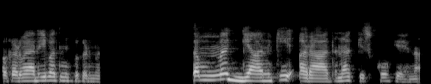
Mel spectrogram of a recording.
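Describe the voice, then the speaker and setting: A man's voice: on the high side, normal speed, dry recording. Brief: male scripture teacher, Hindi accent, asks and answers his own questions, dry lo-fi sound. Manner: explanatory, asks the listeners questions and answers them. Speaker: religious teacher. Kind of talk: scriptural lecture to a class. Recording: dull dry lo-fi recording.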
